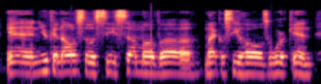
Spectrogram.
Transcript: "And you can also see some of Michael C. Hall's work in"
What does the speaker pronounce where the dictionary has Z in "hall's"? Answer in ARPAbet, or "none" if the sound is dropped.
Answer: Z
